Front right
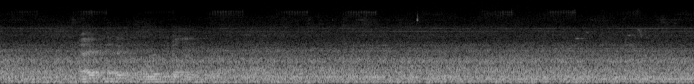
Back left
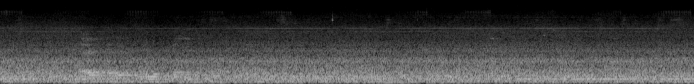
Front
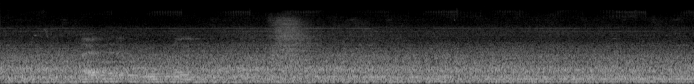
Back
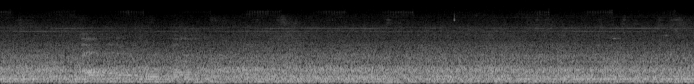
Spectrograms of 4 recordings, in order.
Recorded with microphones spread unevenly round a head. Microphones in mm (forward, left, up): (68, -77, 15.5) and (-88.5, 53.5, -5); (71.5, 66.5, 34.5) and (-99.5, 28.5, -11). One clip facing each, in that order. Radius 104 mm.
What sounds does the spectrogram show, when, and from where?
0.8 s a man speaking: 115° right, 3.5 m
